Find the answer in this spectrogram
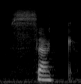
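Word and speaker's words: sac: C is in careful. So we pronounce it. Suck.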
